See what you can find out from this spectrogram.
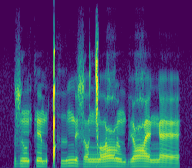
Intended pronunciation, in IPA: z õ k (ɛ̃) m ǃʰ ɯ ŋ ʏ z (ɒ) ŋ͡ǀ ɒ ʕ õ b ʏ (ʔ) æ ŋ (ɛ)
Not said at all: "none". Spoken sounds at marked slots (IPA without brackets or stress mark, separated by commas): ɛ̃, ɒ, ʕ, æ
